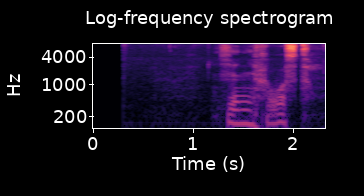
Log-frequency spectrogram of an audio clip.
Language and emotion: Russian, neutral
